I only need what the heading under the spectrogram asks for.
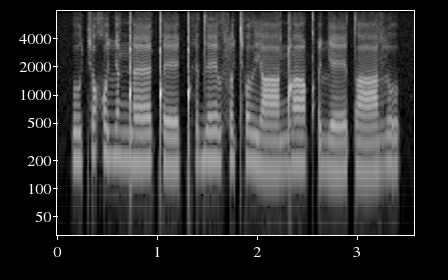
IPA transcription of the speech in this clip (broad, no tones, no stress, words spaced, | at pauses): ucʊχo ʎaŋ͡ǃɛː ǃeː ǃʰɪd̪eːlɬɔcʰol jaː ŋ͡ǃaːqʼɪʎeː taːɮu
